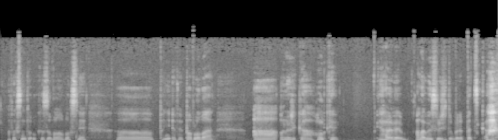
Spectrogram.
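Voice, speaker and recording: A woman talks at a very fast pace in a fairly low pitch, with monotone, flat intonation. Her speech has long, frequent pauses. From Czech Republic, Písek (South Bohemia). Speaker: fashion designer. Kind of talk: radio interview. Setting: radio studio.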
